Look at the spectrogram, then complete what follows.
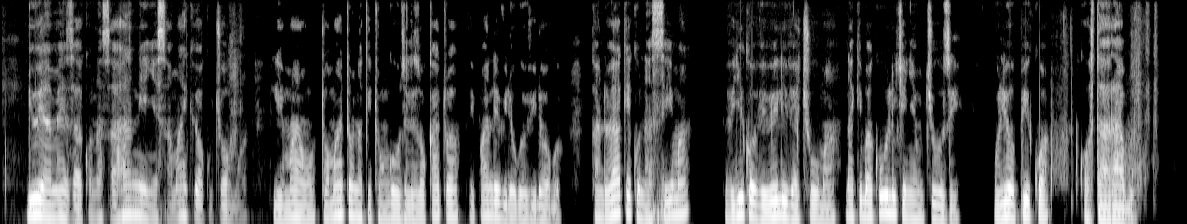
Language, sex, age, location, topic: Swahili, male, 18-24, Mombasa, agriculture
